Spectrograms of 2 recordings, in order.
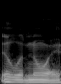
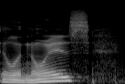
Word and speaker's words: Illinois: and it's it's pronounced Illinois free folks out here in California who call it Illinois's that's not do that people do that yeah that's rough I'm surprised the S is silent and you know there's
